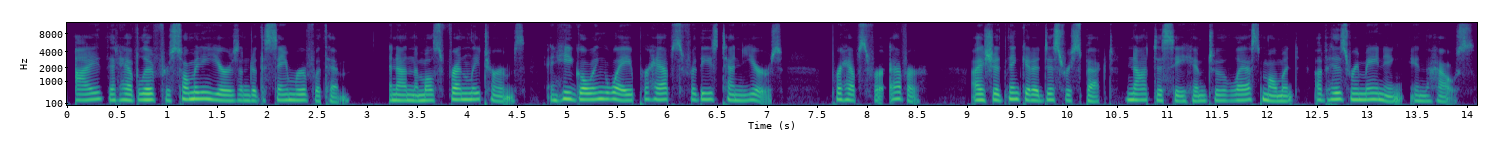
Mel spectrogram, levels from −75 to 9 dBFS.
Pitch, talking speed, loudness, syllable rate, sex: 200 Hz, 220 wpm, -19 LUFS, 5.5 syllables/s, female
